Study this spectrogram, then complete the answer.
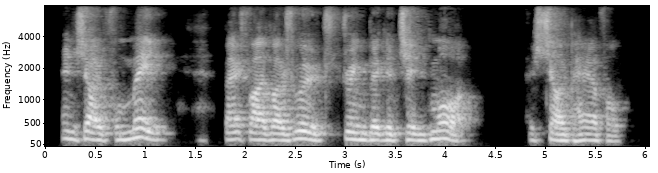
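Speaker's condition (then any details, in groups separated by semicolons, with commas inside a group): Cerebral palsy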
